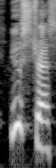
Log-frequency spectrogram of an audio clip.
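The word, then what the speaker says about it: eustress: there is such a thing as UST stress that's spelled EU hyphen stress you stress is what athletes do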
